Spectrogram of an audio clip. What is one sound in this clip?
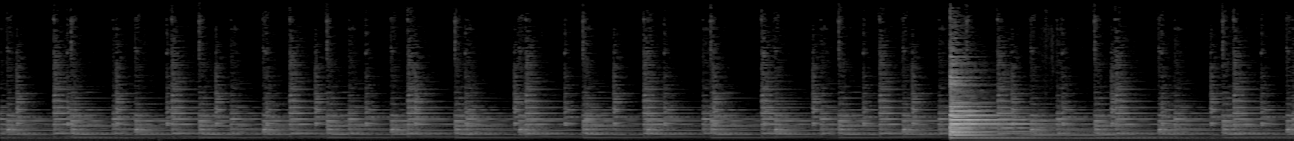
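Church bells ring out in a steady peal.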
